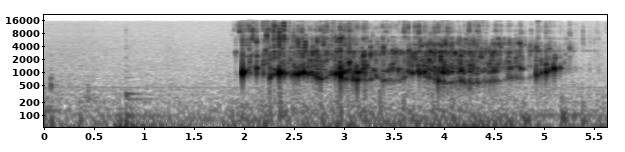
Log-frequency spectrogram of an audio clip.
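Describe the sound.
Liquid pours from an opened jug, beginning with a couple of short clicks and then becoming a steady splashing stream for about three seconds before it stops. No one talks over it.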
